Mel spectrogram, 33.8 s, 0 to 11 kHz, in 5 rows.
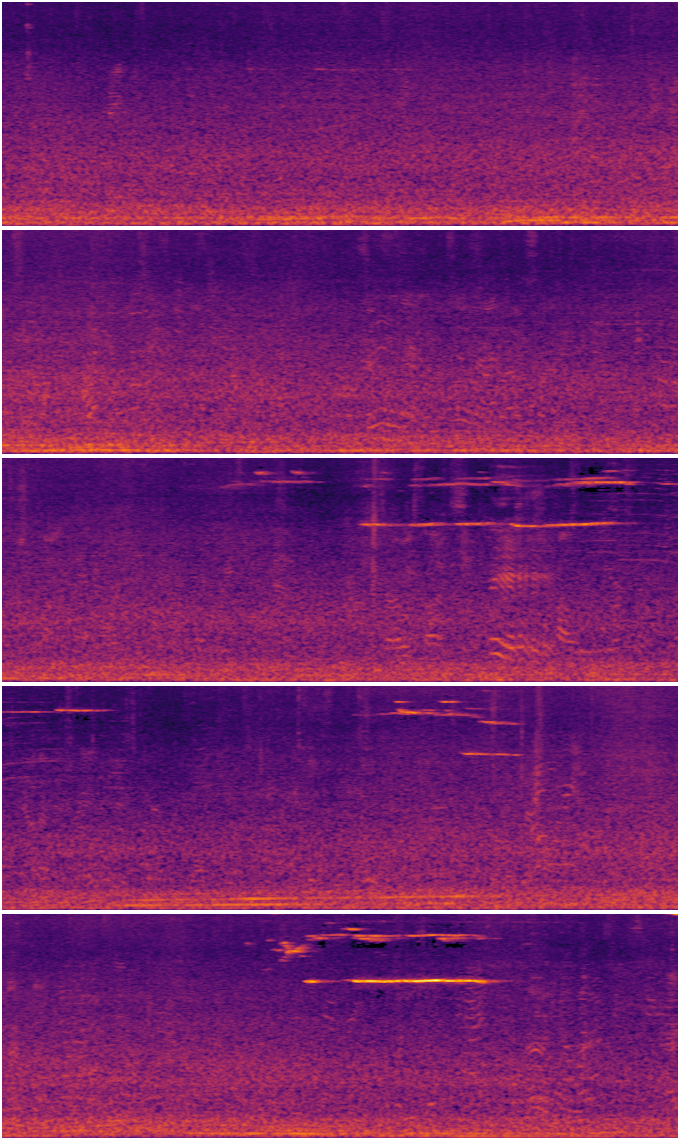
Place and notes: Santa Monica Boulevard, West Hollywood, Street Cafe around noon; Zoom Recorder H2N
